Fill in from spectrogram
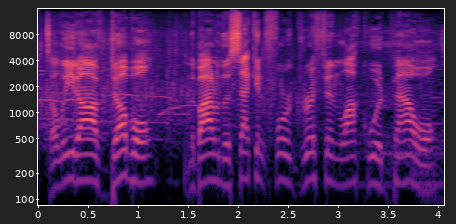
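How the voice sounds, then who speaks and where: A man doing live radio baseball play-by-play as the announcer, measured between pitches and lifting into excited calls on the action. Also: faint music behind, a faint crowd. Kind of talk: live radio sports commentary.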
